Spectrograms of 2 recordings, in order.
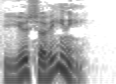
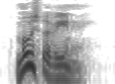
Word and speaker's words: Museveni: They were thanking their president, and I don't know if I'm saying this right, Yoweri Museveni. Sounds Italian, doesn't it? It's like Mussolini, but no, it's Museveni. Museveni.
